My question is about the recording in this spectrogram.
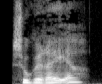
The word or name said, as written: SUGGERERE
